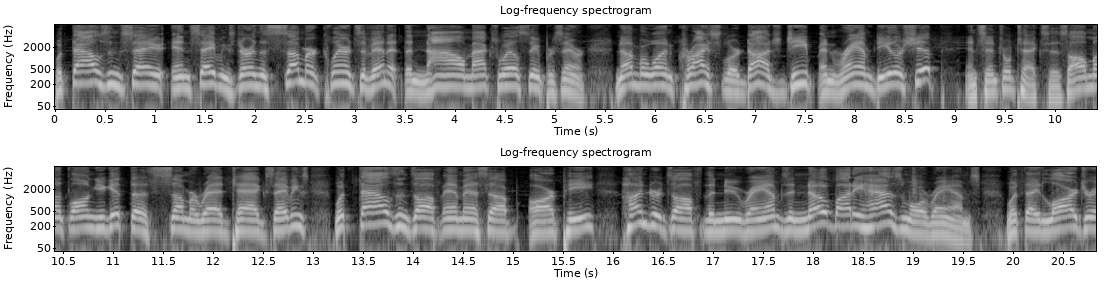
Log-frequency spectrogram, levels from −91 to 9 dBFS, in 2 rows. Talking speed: 150 wpm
